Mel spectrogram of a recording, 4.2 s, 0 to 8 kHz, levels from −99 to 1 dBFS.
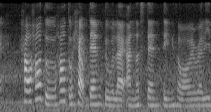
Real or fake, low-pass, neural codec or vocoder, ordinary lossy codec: real; 7.2 kHz; none; none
